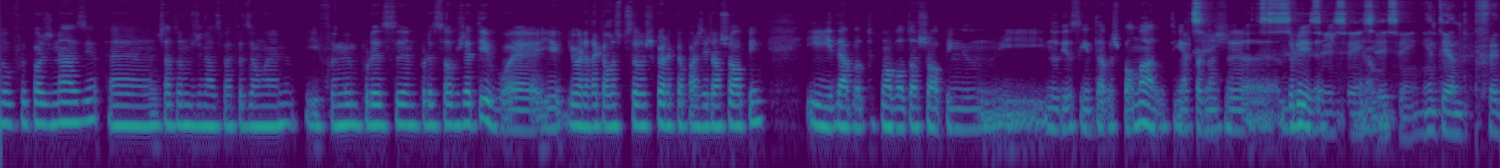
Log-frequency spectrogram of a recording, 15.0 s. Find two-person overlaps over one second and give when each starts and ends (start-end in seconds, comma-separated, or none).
11.9-13.7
